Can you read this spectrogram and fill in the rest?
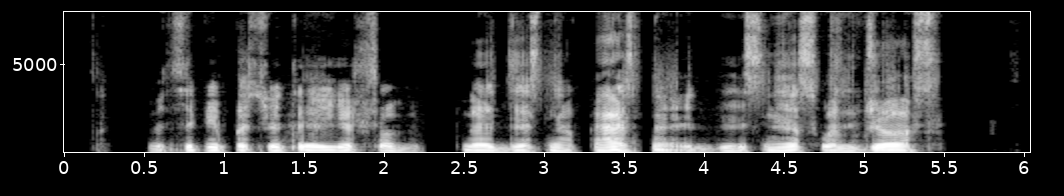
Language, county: Lithuanian, Alytus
